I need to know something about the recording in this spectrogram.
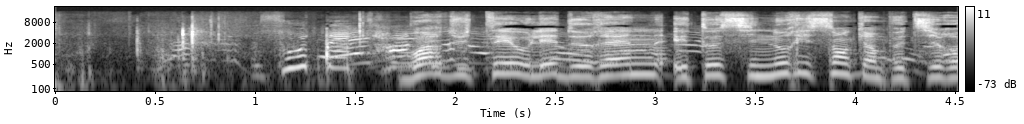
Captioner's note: foreign spoken audio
